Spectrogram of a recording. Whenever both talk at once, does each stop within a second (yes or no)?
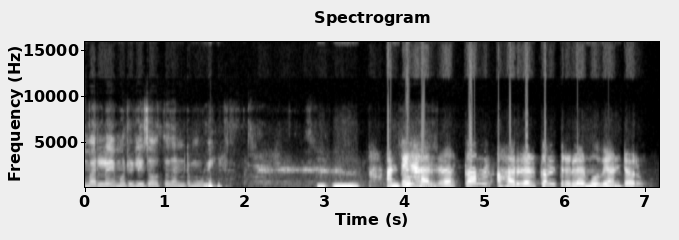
yes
